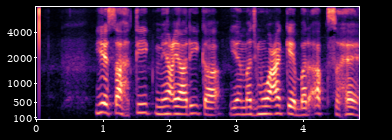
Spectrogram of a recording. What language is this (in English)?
Urdu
